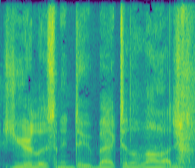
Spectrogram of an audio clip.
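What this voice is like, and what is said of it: Radio announcer impression voice. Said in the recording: “little radio voice just hit puberty ... Sam Elliott”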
